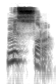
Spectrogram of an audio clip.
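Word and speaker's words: مصر: And then that's, of course, London, but a bit different in the Arabic pronunciation. So we say London. Yeah. And then Egypt will be Misr.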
